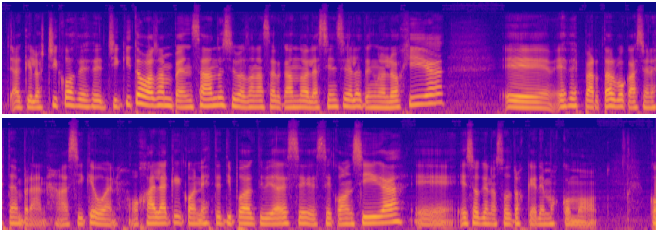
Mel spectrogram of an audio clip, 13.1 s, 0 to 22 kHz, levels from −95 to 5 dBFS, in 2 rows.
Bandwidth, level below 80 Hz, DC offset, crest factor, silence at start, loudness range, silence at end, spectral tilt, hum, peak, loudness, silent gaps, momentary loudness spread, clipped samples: 15.5 kHz; -48 dBFS; under 0.1%; 18 dB; 0.1 s; 2 LU; 0 s; -5.5 dB/octave; none; -4 dBFS; -23 LUFS; none; 9 LU; under 0.1%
